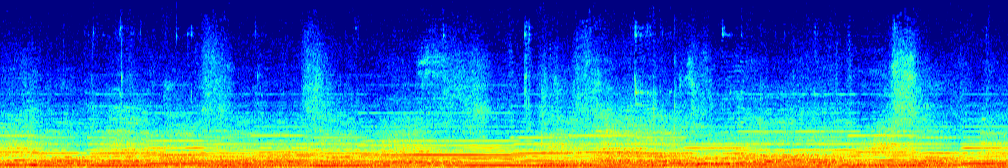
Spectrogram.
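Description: Congregation singing a hymn with organ accompaniment, in long held chords.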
